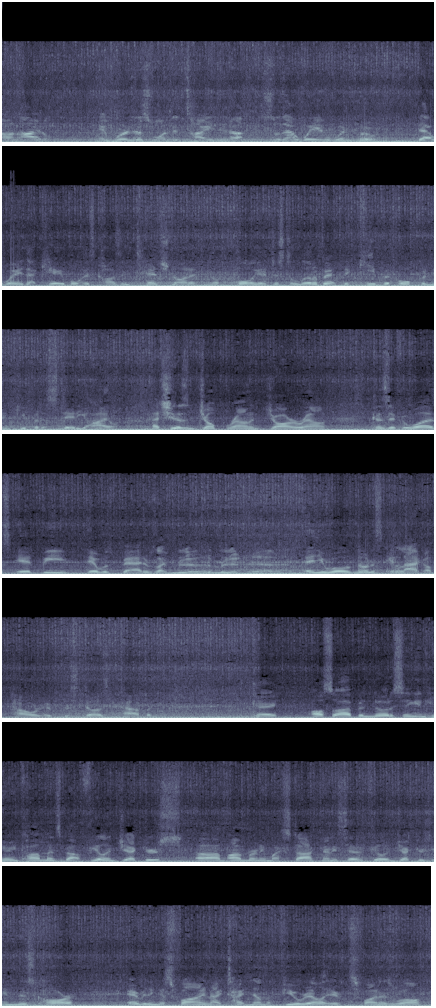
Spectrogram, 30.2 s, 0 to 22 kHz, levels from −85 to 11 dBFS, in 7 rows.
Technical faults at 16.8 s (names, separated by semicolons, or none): processor overload crackle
